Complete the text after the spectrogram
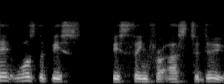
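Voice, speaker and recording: Pitched fairly high, a man with a New Zealand accent swings his pitch very widely in a dry, close recording with no echo. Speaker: business opportunity presenter. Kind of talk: sales pitch. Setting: live stream.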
